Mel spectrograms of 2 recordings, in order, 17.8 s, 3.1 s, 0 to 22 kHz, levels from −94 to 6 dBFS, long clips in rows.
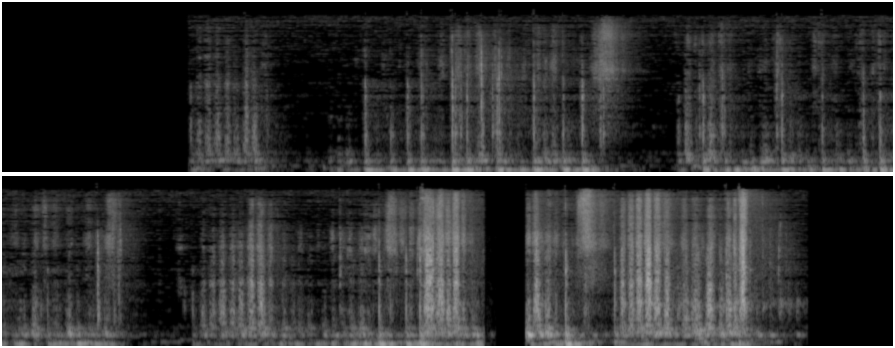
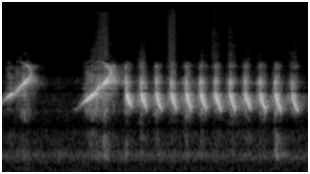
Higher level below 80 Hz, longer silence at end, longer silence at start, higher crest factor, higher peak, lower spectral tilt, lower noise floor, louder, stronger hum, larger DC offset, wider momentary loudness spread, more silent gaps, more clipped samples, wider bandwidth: first, -48 dBFS vs -88 dBFS; first, 0.9 s vs 0.1 s; first, 1.9 s vs 0 s; first, 32 dB vs 16 dB; about the same, -4 dBFS vs -6 dBFS; first, -1 dB/octave vs 3 dB/octave; first, under -90 dBFS vs -51 dBFS; second, -30 LUFS vs -19 LUFS; neither; neither; first, 24 LU vs 6 LU; neither; neither; first, 16 kHz vs 7.4 kHz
